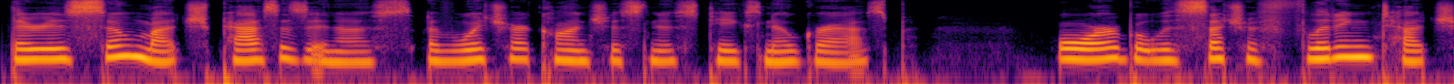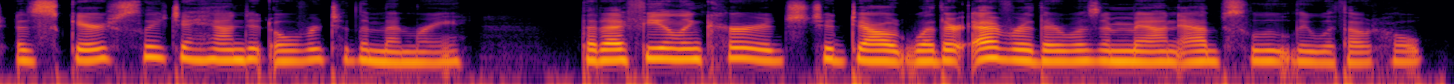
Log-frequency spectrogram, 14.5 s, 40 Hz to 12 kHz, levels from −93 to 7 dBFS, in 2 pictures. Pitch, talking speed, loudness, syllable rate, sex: 205 Hz, 175 wpm, -20 LUFS, 5.2 syllables/s, female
